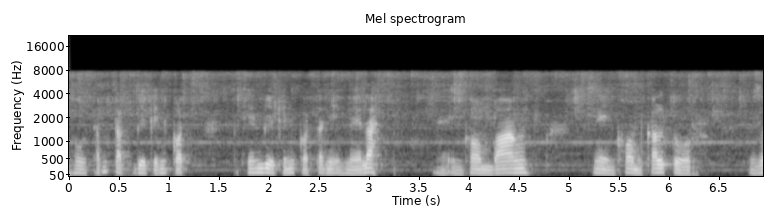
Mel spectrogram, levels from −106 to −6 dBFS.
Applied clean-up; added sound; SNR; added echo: none; none; none; none.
